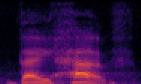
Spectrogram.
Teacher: Because stressed the auxiliary verb have, the H sound is pronounced.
